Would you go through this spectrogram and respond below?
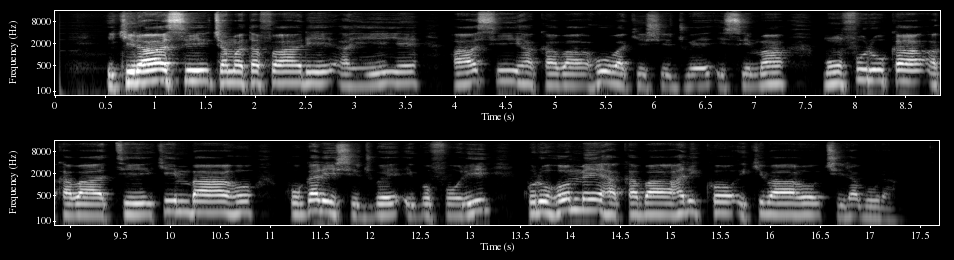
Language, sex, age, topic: Rundi, male, 25-35, education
